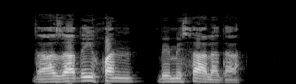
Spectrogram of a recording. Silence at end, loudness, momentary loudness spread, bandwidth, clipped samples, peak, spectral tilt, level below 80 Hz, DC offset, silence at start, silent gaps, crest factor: 0.6 s; -16 LUFS; 15 LU; 11.5 kHz; under 0.1%; 0 dBFS; -5 dB/octave; -60 dBFS; under 0.1%; 0.35 s; none; 18 dB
